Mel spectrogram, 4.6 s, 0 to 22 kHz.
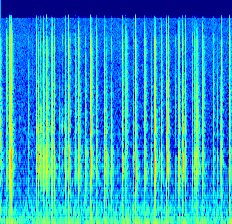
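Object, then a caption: Soft vinyl case. An avocado-shaped vinyl case is tapped rapidly with the fingernails, making a quick, irregular run of crisp, typing-like clicks. Each tap is short and dry with almost no ring, bright with a focus around 1 kHz and almost no low end.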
